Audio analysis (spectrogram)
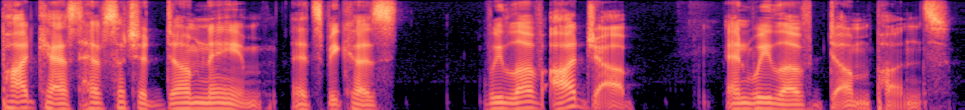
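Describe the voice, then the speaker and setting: A man's voice: on the low side, lively intonation, takes it slowly, no echo, clean studio sound. A man co-hosting a movie podcast in casual chat, wry and jokey, often answering in short asides. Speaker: podcast co-host. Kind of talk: casual film review chat.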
